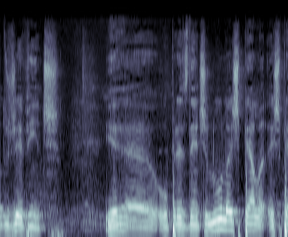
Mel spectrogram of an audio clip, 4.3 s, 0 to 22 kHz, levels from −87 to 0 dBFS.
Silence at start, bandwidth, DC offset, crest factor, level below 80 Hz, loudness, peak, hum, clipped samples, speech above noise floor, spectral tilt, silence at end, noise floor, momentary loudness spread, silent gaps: 0 s; 15.5 kHz; under 0.1%; 14 dB; -40 dBFS; -19 LUFS; -4 dBFS; none; under 0.1%; 27 dB; -5.5 dB/octave; 0 s; -45 dBFS; 9 LU; none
